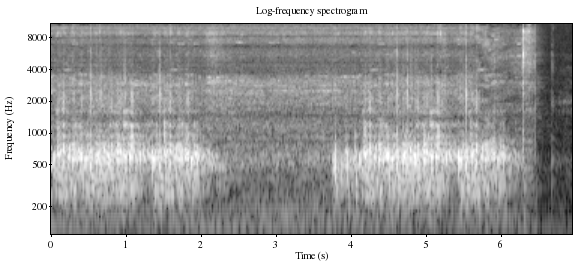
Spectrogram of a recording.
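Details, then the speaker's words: Teaching example of high-pitched crackles, described as air moving through mucus-filled airways, as in pulmonary edema, asthma and heart failure. Many brief crackling pops sound over two breaths: crackles (rales). "This is high-pitch sounds and it's the air trying to move in the avei and it's trying to overcome that air because it's filled with mucus or it's surrounded by a lot of mucus. So this is what crackles sound"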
